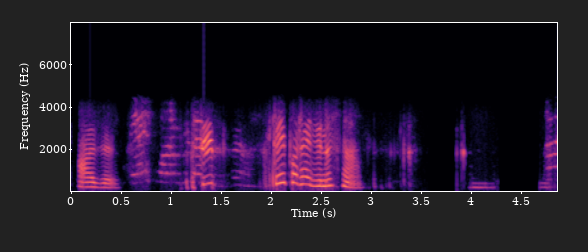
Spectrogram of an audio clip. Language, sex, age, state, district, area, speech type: Nepali, female, 18-30, West Bengal, Darjeeling, rural, conversation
